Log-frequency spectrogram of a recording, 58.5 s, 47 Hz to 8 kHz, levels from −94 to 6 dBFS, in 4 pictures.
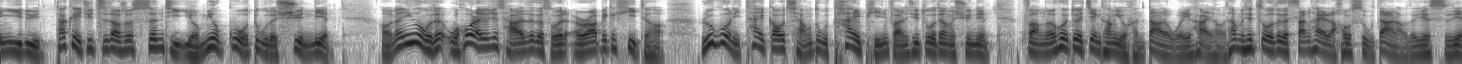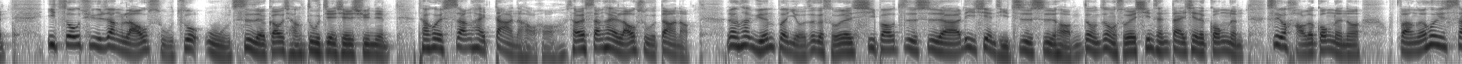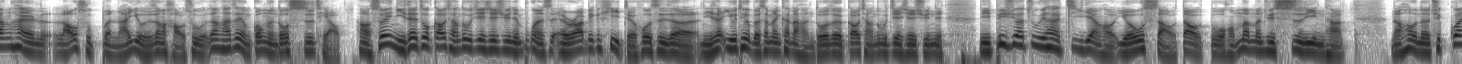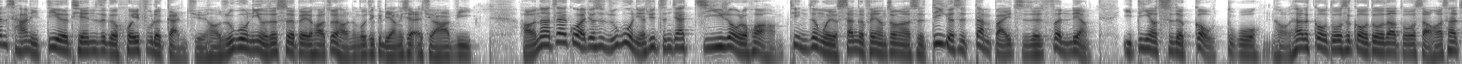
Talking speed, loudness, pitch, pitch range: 385 characters per minute, -15 LUFS, 130 Hz, 115-165 Hz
